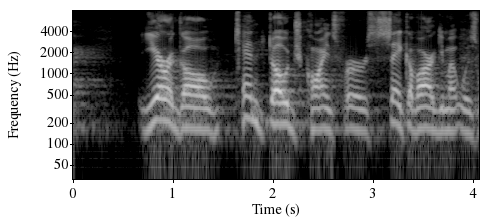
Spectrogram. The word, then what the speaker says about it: Dogecoin: Dogecoin. All right, I have 10 Dogecoins, all right? A year ago, 10 Dogecoins, for sake of argument, was worth $1,000, so $100 a coin.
